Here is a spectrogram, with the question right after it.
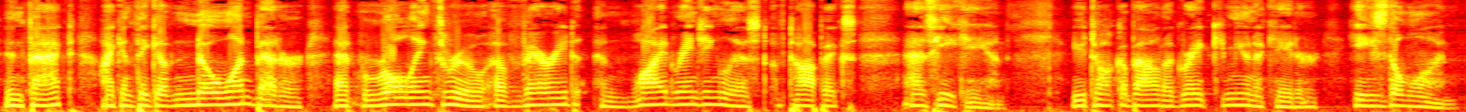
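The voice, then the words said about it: Ronald Reagan impression. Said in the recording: “this is former President Ronald Reagan ... some love from our talkback guy from former President Reagan”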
